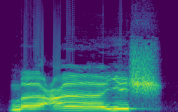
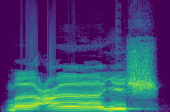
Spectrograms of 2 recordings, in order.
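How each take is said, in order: Both takes have the same delivery.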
